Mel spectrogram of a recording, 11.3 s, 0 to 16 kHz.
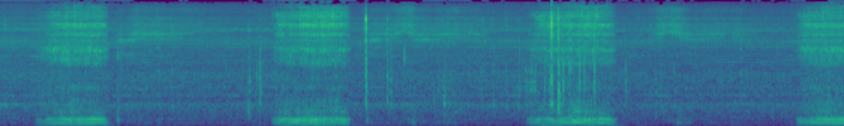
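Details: Deep, buzzing snores recurring about 18 times a minute, each lasting about a second, over steady room noise: snoring.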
